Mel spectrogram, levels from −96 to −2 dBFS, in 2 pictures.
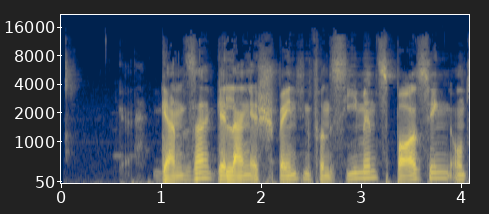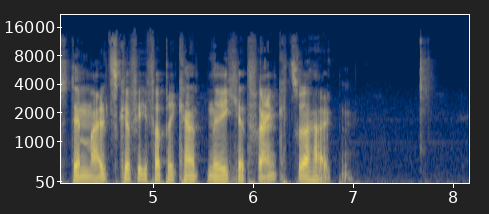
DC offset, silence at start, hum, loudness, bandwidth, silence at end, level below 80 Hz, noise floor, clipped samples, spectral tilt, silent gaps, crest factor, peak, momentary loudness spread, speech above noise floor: under 0.1%; 0.75 s; none; -19 LUFS; 13.5 kHz; 1.4 s; -46 dBFS; -66 dBFS; under 0.1%; -5 dB/octave; none; 20 dB; 0 dBFS; 8 LU; 47 dB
